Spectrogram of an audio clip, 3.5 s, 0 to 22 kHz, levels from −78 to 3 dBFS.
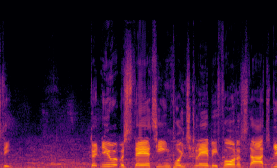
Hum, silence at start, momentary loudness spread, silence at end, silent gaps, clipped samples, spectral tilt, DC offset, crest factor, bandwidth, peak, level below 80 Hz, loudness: none; 0 s; 22 LU; 0 s; none; under 0.1%; -2.5 dB/octave; under 0.1%; 18 dB; 19.5 kHz; -2 dBFS; -52 dBFS; -17 LUFS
